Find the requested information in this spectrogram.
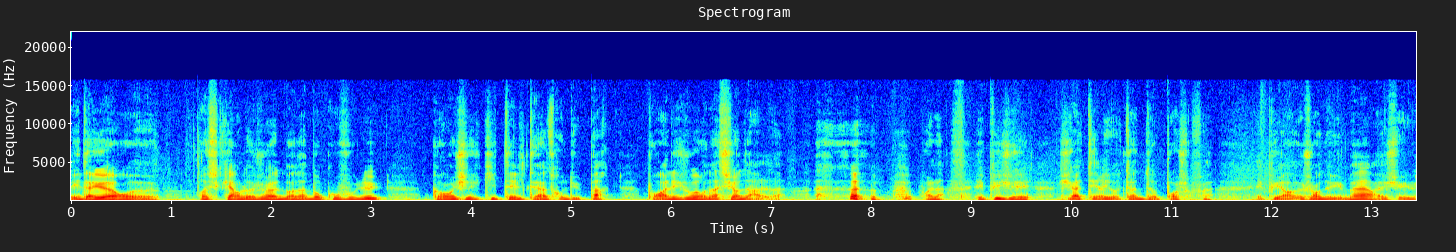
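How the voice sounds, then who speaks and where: The voice has a dark, mellow tone, somewhat breathy, with ordinary pitch variation. It moves at a moderate pace broken by long, frequent pauses. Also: man, fairly low pitch for a man. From Belgium, Namur and Brussels. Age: 80s+. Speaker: actor. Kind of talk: interview. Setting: at his home. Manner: halting.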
